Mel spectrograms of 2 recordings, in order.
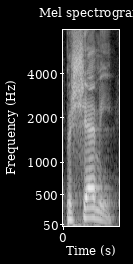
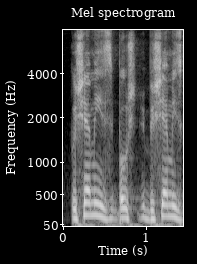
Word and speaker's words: Buscemi: How's his last name pronounced? Steve Buscemi. Buscemi got punched in the eye, ended up going to the hospital.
